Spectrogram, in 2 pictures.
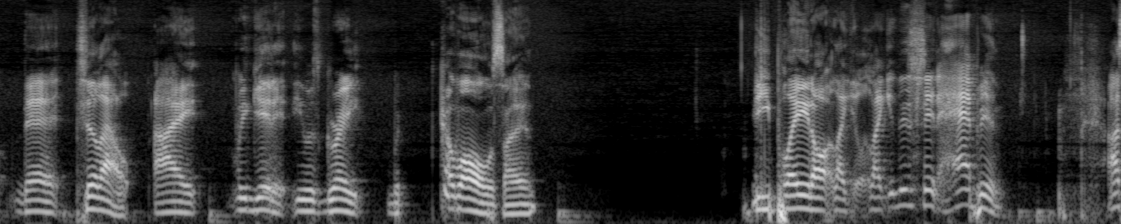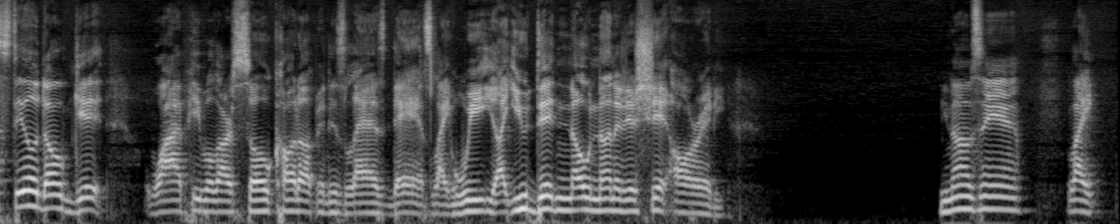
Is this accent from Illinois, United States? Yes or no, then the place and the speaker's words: yes; South Holland, Illinois, United States; moved away; I am from South Highland, Illinois, 60473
